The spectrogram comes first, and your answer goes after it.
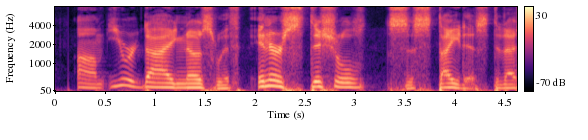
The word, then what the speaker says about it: interstitial cystitis: her kratom story um you were diagnosed with interstitial cystitis did i say that right you said it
